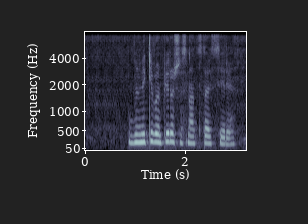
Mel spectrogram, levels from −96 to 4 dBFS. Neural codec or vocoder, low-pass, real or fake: codec, 16 kHz, 4 kbps, FunCodec, trained on Chinese and English, 50 frames a second; 7.2 kHz; fake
